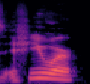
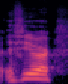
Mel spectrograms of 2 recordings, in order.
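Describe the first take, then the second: First: The W is clearly pronounced with rounded lips. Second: The W is dropped, sounding like 'you're'. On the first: The speaker calls it right. "a little bit more you ooh sound on you" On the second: The speaker calls it wrong. "the W just got dropped"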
